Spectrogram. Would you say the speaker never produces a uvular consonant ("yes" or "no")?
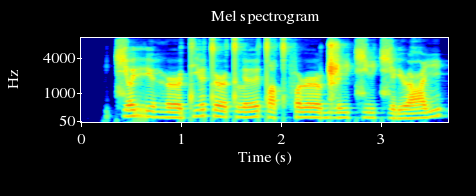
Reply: yes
